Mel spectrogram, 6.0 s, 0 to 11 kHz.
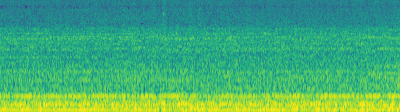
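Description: New Holland T5060 tractor's diesel engine running steadily under the cab, with a low drone and a thin steady whine above it.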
